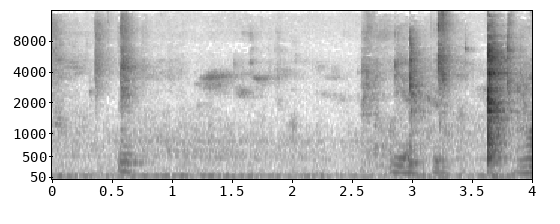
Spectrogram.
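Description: Crab-leg shells being twisted and snapped apart by hand, giving a few sharp cracks with pauses between, the sharpest near the end. A steady low hum runs underneath.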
